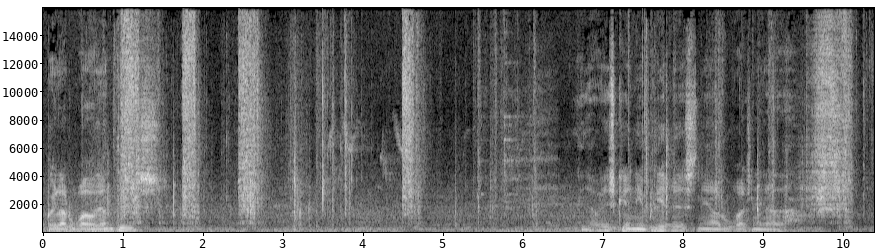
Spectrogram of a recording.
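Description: A sharp knife slices through sheets of paper with quick swishing cuts.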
